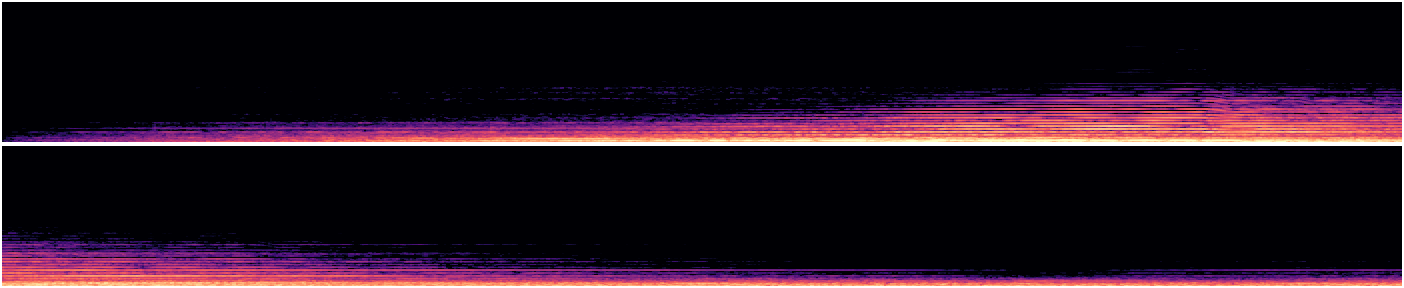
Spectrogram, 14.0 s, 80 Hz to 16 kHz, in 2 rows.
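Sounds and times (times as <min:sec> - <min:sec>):
horror moment sound effect: 0:00.9 - 0:13.9.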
